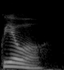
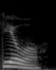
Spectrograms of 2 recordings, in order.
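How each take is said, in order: No difference in how they are said.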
